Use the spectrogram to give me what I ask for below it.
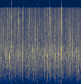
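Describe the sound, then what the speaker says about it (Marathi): Energetic audience applause after a comedy stage performance, dense clapping with sharp individual claps popping out, loud and sustained throughout. "जोरदार टाळ्या"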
